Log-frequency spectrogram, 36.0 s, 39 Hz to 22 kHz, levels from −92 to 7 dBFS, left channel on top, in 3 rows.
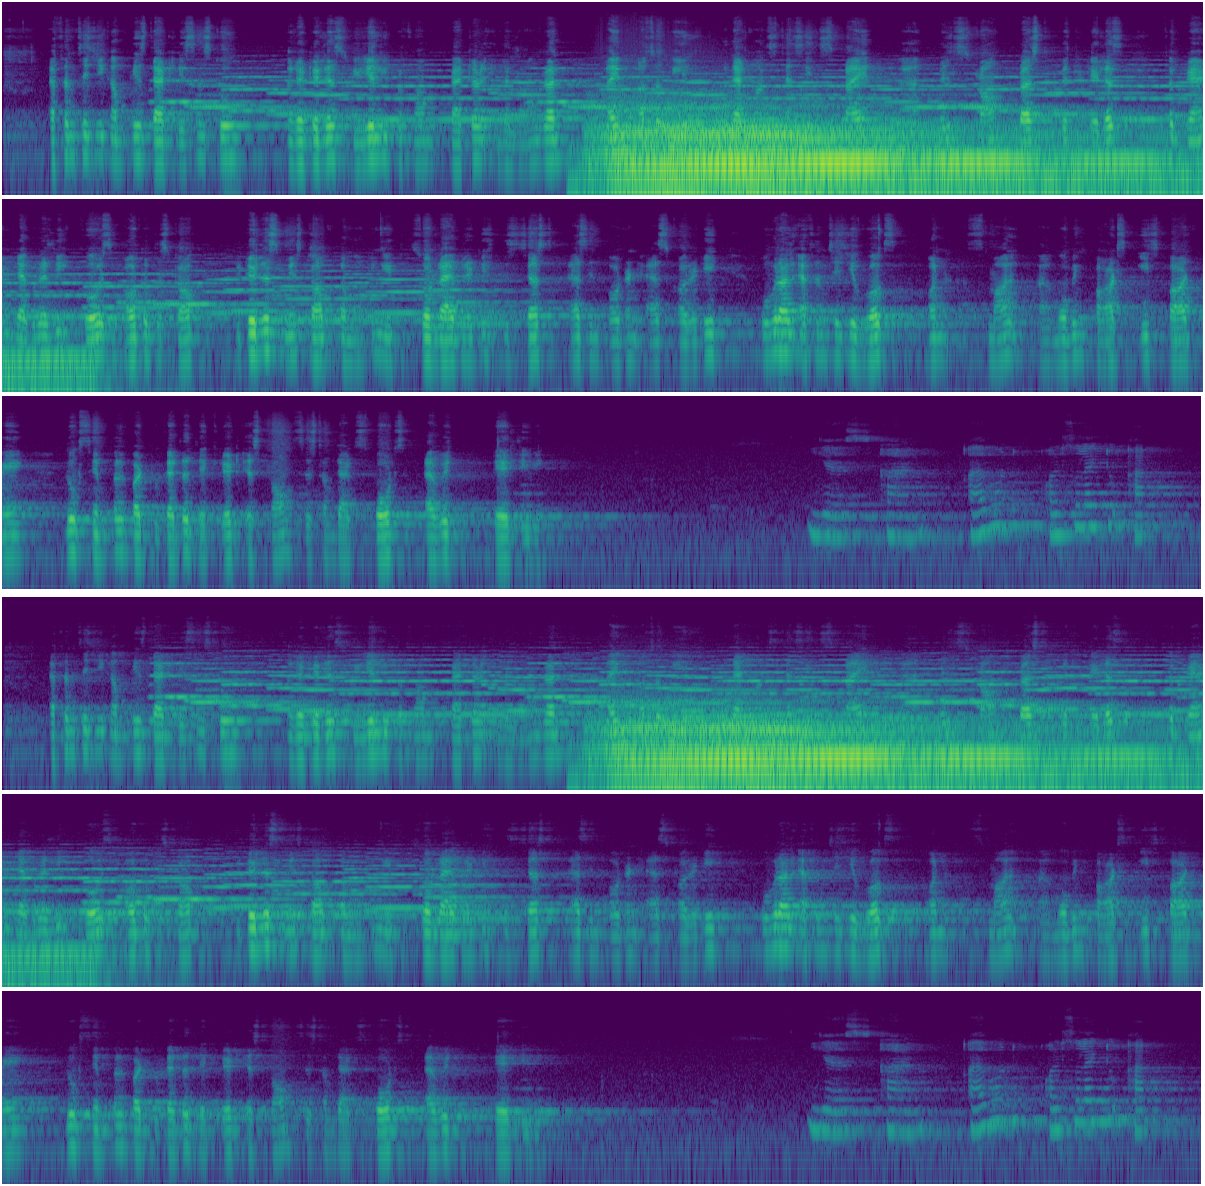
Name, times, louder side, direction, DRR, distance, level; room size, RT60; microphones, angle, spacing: voice 1, 0.5-2.4 2.8-5.6 6.0-6.9 7.2-8.7 9.0-11.2 11.7-14.0 14.5-15.9 16.2-19.2 19.6-20.9 21.3-21.5 21.9-24.2 24.7-28.0 28.2-28.5 28.9-29.4, left 4 dB, 85° left, 16 dB, 0.6 m, -31 dB
sound 1, 1.4-16.5, right 1 dB, 80° right, 5.6 m, -35 dB
sound 2, 5.7-12.9, left 3 dB, 40° left, 0.5 m, -21 dB
voice 2, 32.1-33.2 33.7-34.2 34.4-35.4, equal, 10° right, 4 dB, 1.8 m, -44 dB
25.5 x 16.5 x 8.4 m, 2.9 s
head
